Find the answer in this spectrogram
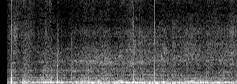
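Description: Steady helicopter engine and rotor drone from a film soundtrack, heard through a television's speakers, with a few short clicks over it.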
